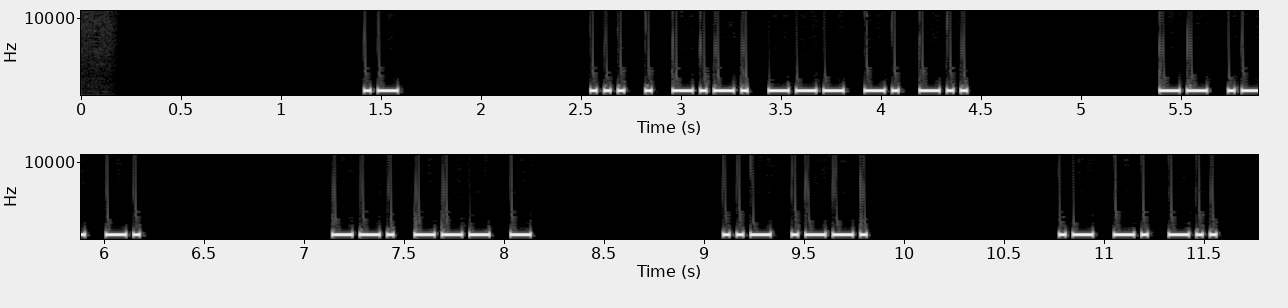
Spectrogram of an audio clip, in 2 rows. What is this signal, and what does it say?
Morse code, heard as a keyed tone, about 36 wpm, 700 Hz. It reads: A SECOND MAN GOT UP AND
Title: 4x Word-Spacing - Sentences from Top 300 Words - 35wpm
